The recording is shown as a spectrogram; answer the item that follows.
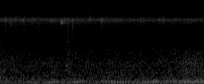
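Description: Quiet room tone: a faint steady hiss and low hum, with no distinct sound standing out.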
